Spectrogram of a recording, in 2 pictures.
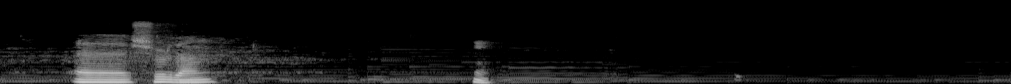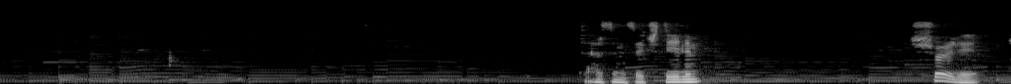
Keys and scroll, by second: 5.8 space, 11.8 ctrl+z.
